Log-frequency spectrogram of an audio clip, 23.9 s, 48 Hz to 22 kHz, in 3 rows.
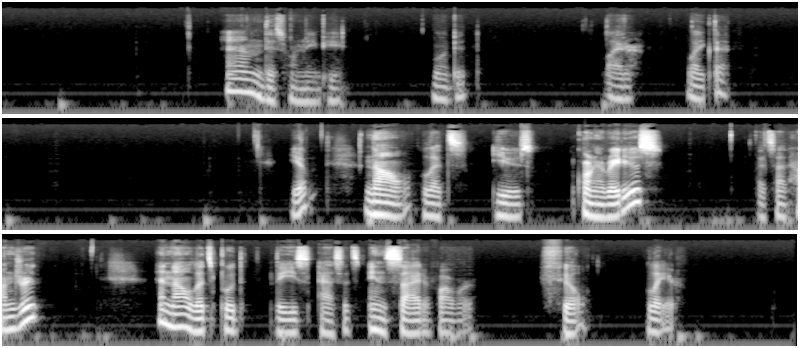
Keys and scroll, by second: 14.7-15.6 typing, 15.8 Return.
